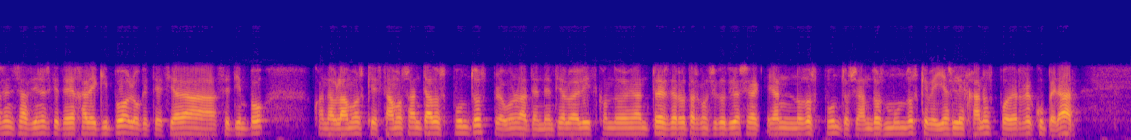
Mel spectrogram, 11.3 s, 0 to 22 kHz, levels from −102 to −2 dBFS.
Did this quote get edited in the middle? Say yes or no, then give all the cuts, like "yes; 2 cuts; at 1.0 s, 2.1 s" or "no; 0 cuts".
yes; 2 cuts; at 7.6 s, 9.5 s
